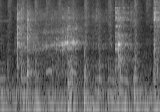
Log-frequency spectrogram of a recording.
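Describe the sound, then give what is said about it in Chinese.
Crushed ice is added to a cocktail glass after rum while a cocktail is being made, making a steady run of bright clinks and rattles with a few sharper chinks standing out over about two seconds, and no voices. “好，好，这个时候加入碎冰块，”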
